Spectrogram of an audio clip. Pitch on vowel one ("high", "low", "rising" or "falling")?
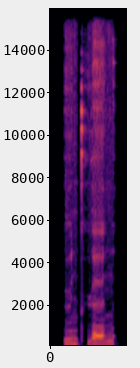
high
